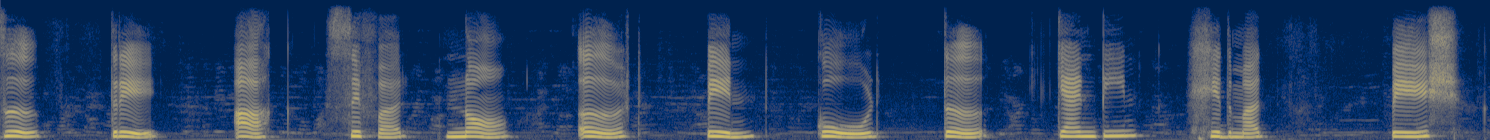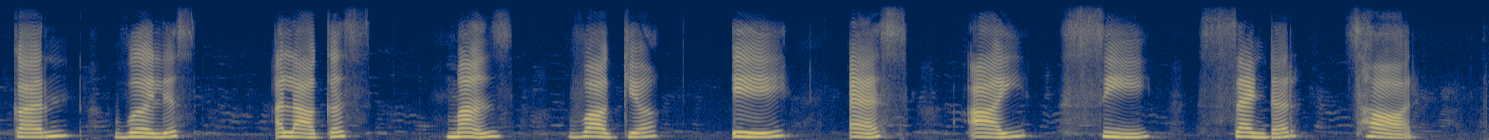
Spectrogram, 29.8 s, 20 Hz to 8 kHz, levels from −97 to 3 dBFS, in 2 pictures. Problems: background sounds at intervals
